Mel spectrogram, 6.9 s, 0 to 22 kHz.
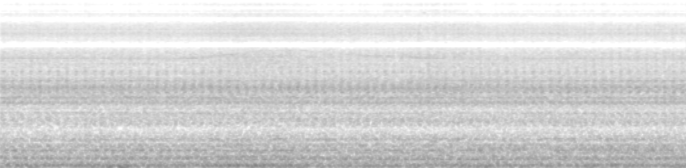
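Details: Diesel truck just fitted with a ZF5 manual transmission and new clutch, idling at a stop sign: constant coarse rattle beneath the engine. Gear rollover noise.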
